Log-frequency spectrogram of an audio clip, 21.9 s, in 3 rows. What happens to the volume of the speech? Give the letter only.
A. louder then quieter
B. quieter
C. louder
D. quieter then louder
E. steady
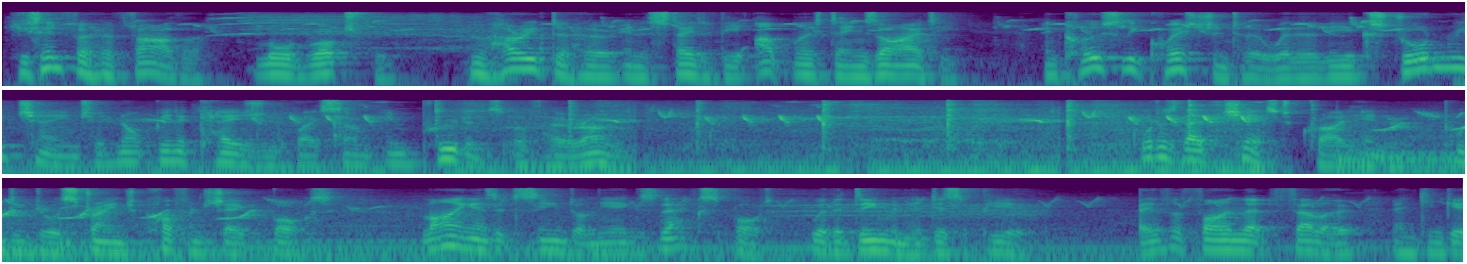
E.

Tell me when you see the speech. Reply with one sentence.
You can hear the speech from 0.0 to 10.6 s and from 12.9 to 21.9 s.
